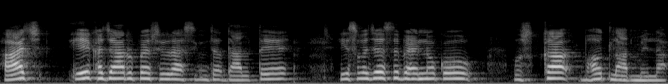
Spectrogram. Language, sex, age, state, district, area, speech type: Hindi, female, 30-45, Madhya Pradesh, Betul, rural, spontaneous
